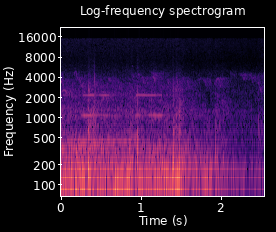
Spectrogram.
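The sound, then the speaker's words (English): Steady footsteps of a person walking, about two steps a second, over a constant low background hum with a faint tonal whine. “I'm walking, not talking, thinking about airplanes.”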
